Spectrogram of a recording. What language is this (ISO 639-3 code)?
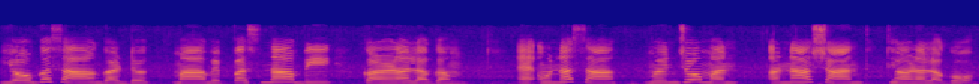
snd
